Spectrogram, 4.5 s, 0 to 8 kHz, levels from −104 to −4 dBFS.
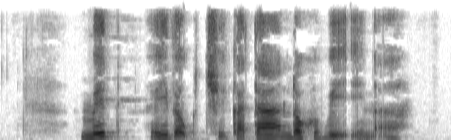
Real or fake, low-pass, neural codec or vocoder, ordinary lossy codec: real; 7.2 kHz; none; AAC, 48 kbps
